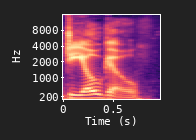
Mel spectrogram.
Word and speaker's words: Diogo: I thought his name was Diego. He's calling him Diogo.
